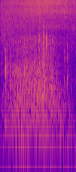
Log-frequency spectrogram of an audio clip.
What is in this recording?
Drag sound effect I made for a video game I developed.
